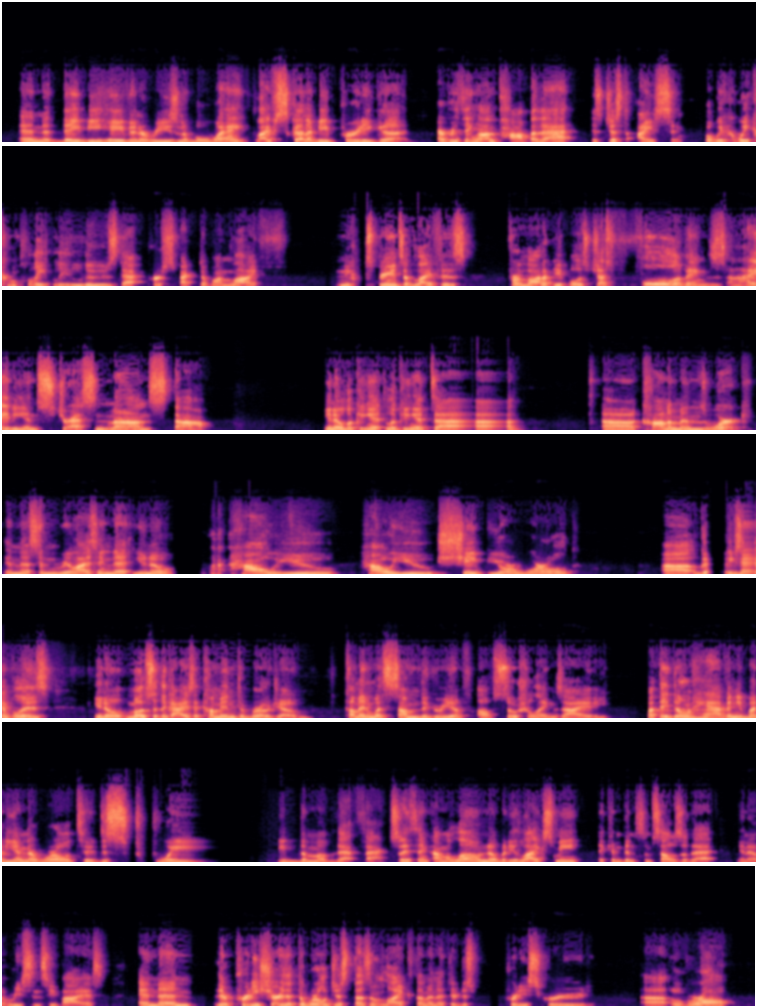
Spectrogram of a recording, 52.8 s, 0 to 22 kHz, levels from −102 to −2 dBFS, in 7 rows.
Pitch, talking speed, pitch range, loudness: 125 Hz, 170 wpm, 105-150 Hz, -20 LUFS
